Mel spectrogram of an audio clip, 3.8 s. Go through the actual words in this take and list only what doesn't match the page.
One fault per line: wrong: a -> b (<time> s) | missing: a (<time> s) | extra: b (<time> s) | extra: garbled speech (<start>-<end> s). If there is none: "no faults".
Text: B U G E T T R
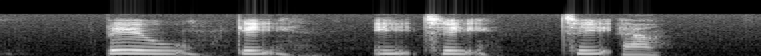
no faults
